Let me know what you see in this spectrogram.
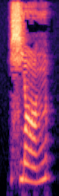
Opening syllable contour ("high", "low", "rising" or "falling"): low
